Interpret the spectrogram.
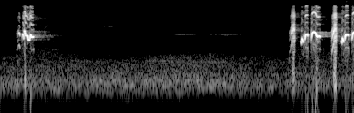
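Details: Prolific sooty-headed bulbul calling a rival: one short chirpy phrase, a three-second hush, then a longer run of lively, warbling, bubbly notes.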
